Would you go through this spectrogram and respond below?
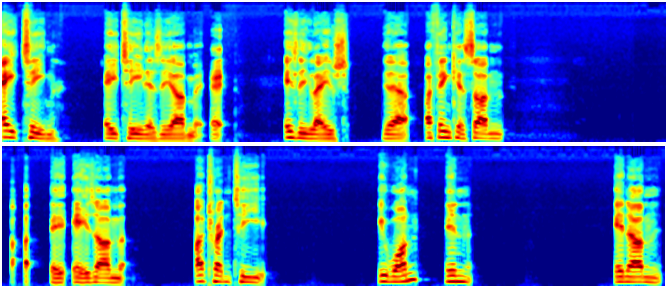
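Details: Stuttering (stammer) present since a young age in an adult man, a former soldier, in spontaneous conversational speech with repetitions and blocks.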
